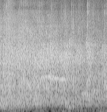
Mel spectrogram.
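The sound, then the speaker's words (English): A church audience applauds for Bishop Johnson, a dense, steady wash of many hands clapping at an even loudness throughout, with faint voices mixed in beneath the clapping. “If you agree with me, please clap it for Bishop Johnson.”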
